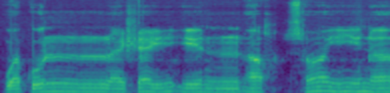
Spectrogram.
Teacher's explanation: Maka tanwin kasrohnya itu harus dibaca jelas seperti membaca huruf N. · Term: idhar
